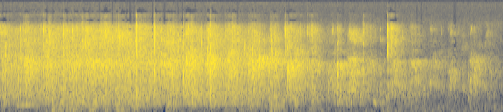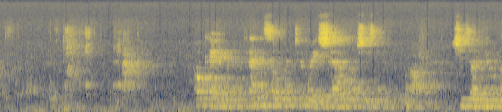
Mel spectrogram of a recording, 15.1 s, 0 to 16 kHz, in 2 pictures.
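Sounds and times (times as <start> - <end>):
audience clapping: 0.0 - 7.8.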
